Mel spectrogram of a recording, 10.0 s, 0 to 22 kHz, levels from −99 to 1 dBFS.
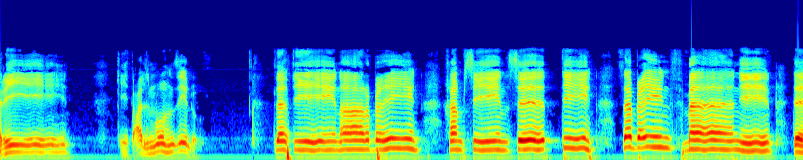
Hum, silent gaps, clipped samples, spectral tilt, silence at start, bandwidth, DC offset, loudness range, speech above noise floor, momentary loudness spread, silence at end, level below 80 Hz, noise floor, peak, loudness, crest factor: none; none; under 0.1%; -4.5 dB/octave; 0 s; 7 kHz; under 0.1%; 8 LU; 43 dB; 12 LU; 0 s; -38 dBFS; -58 dBFS; 0 dBFS; -16 LUFS; 16 dB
